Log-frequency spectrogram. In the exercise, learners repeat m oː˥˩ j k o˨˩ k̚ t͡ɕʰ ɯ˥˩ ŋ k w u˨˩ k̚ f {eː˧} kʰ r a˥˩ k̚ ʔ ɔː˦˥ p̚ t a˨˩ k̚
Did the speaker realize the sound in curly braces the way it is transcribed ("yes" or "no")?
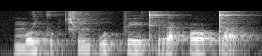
yes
